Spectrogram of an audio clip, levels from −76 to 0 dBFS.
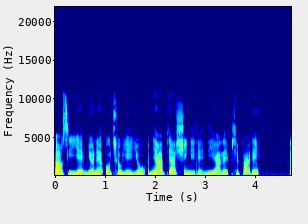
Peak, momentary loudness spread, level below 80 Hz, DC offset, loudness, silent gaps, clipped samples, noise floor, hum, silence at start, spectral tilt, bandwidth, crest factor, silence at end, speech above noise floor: -16 dBFS; 6 LU; -70 dBFS; under 0.1%; -33 LUFS; none; under 0.1%; -65 dBFS; none; 0 s; -5.5 dB/octave; 11 kHz; 18 dB; 0 s; 33 dB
